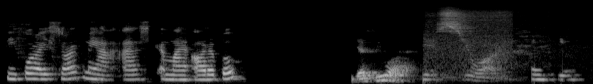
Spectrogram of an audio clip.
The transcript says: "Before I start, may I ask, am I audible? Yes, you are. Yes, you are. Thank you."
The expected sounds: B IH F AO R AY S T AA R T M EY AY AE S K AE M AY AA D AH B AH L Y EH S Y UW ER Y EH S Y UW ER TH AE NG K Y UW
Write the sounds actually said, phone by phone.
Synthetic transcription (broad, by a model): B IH F AO R AY S T AA R T M EY AY AE S K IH M AY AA D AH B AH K Y EH S Y UW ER Y EH S Y UW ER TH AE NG K Y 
